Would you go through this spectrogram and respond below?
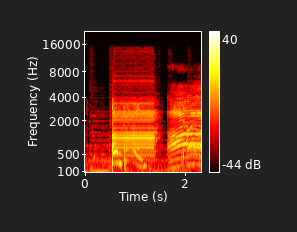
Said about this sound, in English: I'm sorry. The buzzer came in right before your buzzer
